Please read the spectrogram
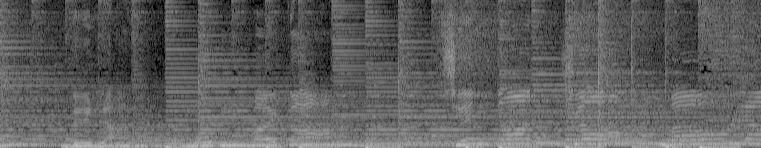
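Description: Song accompaniment playing an instrumental passage: a lead melody line over a steady beat and bass.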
